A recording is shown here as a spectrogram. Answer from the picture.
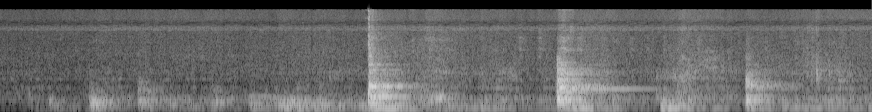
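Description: Soft sizzle of onions and cornstarch cooking in a stainless steel stockpot, with three sharp clanks of metal against the pot about a second apart from about two seconds in.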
